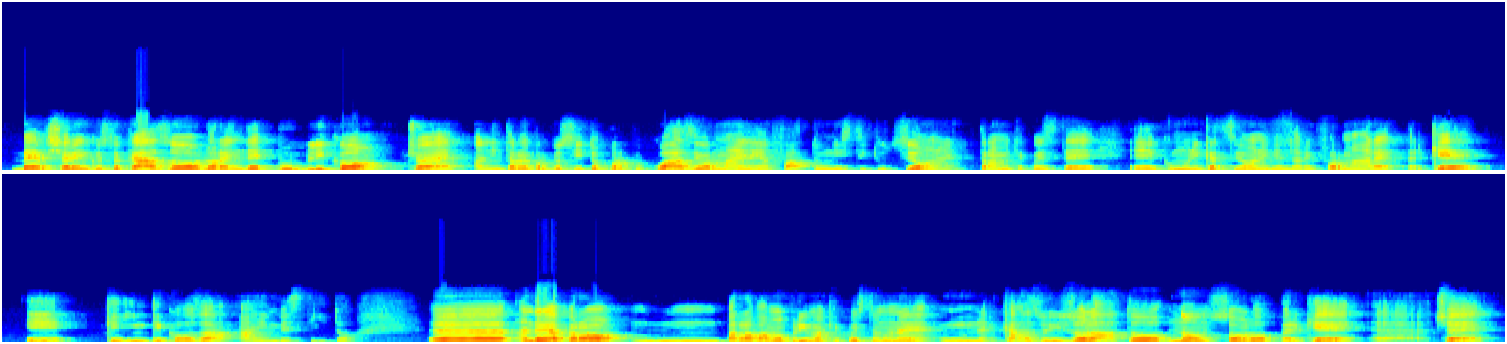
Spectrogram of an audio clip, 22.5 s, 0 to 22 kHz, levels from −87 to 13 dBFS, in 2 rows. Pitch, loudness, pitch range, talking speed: 115 Hz, -17 LUFS, 100-135 Hz, 140 wpm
